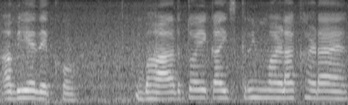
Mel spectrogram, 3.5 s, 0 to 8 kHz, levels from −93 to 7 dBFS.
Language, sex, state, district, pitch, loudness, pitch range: Hindi, female, Haryana, Rohtak, 215 Hz, -16 LUFS, 200-220 Hz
